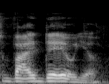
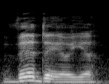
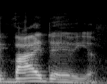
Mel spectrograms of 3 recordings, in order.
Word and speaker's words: Vidalia: That is pronounced Vidalia. A lot of people will say Vidalia, but in the South, in Georgia, we say Vidalia.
